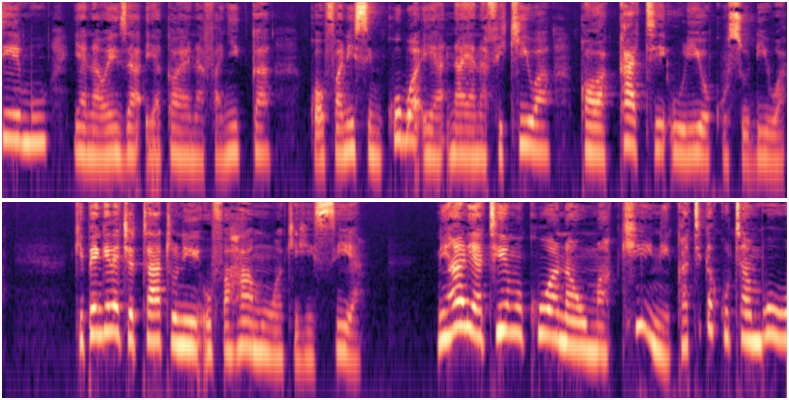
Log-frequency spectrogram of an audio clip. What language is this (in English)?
Swahili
